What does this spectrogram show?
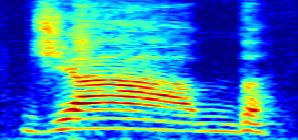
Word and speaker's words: job: is unvoiced for example JB ends in a b which is a voiced sound job it's not J with an unvoiced P keep the voicing going throughout the whole word job with a voiced B ending same thing with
